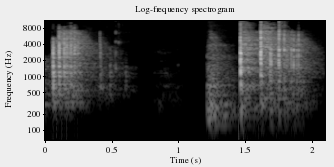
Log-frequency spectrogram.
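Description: Dice clatter and rattle across a hard surface in two close bursts separated by a brief pause, the second roll ending in a few sharp clicks as they settle.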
